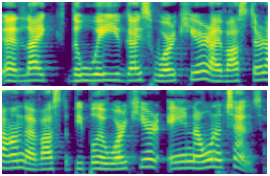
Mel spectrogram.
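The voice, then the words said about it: Thick foreign accent. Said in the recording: “like you can hear, I have a thick accent. This means I'm not from here”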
